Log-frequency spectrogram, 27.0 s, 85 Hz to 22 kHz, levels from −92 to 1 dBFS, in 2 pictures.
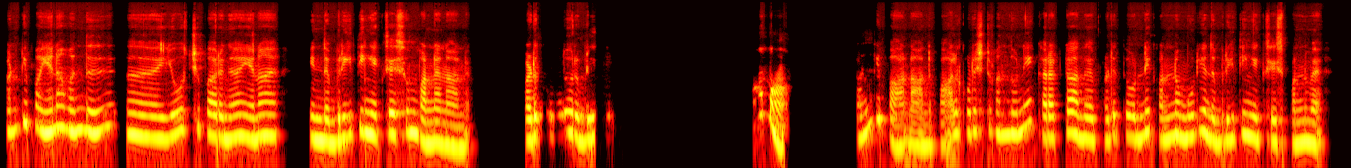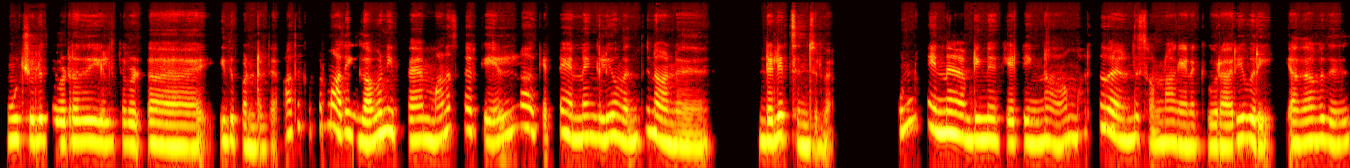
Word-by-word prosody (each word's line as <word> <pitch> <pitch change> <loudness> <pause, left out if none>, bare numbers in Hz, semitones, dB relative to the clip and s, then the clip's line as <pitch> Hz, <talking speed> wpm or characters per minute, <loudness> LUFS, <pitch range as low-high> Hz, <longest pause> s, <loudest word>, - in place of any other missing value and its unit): கண்டிப்பா, 320 +5 -2
ஏன்னா 315 +3 +3
வந்து, 290 0 +3 0.4
அ - - +4 0.4
யோசிச்சு 295 +4 -1
பாருங்க, 235 -2 +2 0.2
ஏன்னா, 245 +3 +2 0.5
இந்த 215 -1 +5
பிரீத்திங் 250 +4 +3
எக்சைஸும் 265 +2 +3
பண்ணேன் 195 -2 +2
நானு. 170 -1 -1 0.6
படுக்கும் 230 +2 +1
போது 270 +3 -3
ஒரு 235 - +2
பிரீத்திங். 235 - -3 1.4
ஆமா. - - +3 0.8
கண்டிப்பா. 380 - -3
நான் - - -2
அந்த 180 0 -2
பால் 255 +8 -3
குடிச்சிட்டு 280 +1 -3
வந்தவுனே, 265 +5 +1
கரெக்டா 235 +3 0
அந்த 230 -1 0
படுத்தவுனே, 240 +2 -2
கண்ண 225 +3 0
மூடி 245 +4 -2
அந்த 220 -4 +1
பிரீத்திங் 225 +4 -1
எக்சைஸ் 210 -2 -4
பண்ணுவேன். 195 0 0 0.4
மூச்சு 220 0 +1
இழுத்து 215 0 0
விடுறது, 205 +1 +2
இழுத்து 195 0 -3
விட 185 -1 0 0.2
அ, - - +2 0.7
இது 210 +1 +1
பண்றது. 165 -2 -2
அதுக்கப்பறமா 325 +4 -6
அதையும் 250 -5 0
கவனிப்பேன். 260 -1 +2
மனசுல 305 +6 -5
இருக்க 285 -5 -12
எல்லா 285 +9 -2
கெட்ட - - -10
எண்ணங்களையும் 230 0 +1
வந்து 205 +1 -2
நானு 200 -4 +2 0.9
டெலிட் 240 +4 +3
செஞ்சுருவேன். 180 0 -2 0.7
உண்மை 385 +7 -3 0.2
என்ன 275 0 +7
அப்டின்னு 220 0 +3
கேட்டீங்கன்னா, 200 0 -1 0.2
மருத்துவர் 270 -1 -1
வந்து 220 +2 -1
சொன்னாங்க 195 0 -1
எனக்கு 175 0 -5
ஒரு 180 - +1
அறிவுரை, 220 +2 +2 0.3
அதாவது 205 0 0
230 Hz, 140 wpm, -23 LUFS, 205-275 Hz, 1.4 s, என்ன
